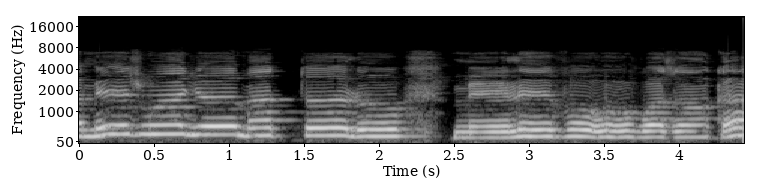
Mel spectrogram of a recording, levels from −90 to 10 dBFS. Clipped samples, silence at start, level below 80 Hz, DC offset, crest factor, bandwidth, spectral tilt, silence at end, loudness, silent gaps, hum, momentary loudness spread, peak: under 0.1%; 0 s; -56 dBFS; under 0.1%; 10 dB; 7 kHz; -8.5 dB/octave; 0 s; -12 LUFS; none; none; 8 LU; -2 dBFS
